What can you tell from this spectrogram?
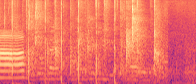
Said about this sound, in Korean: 박수 주세요.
